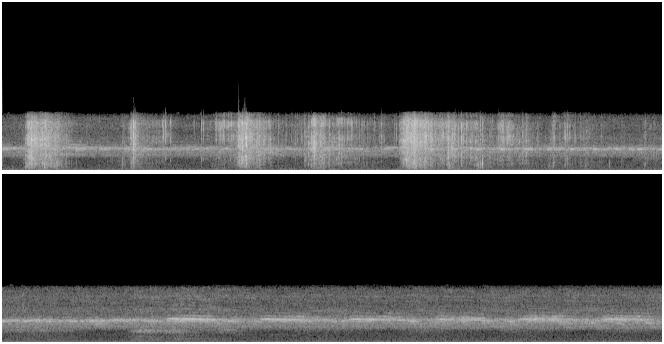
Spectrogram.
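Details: Cicadas singing: a steady, shrill, high buzzing drone that holds unbroken for the whole stretch, with crackling rustles and footstep-like patter over the first six seconds.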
